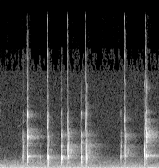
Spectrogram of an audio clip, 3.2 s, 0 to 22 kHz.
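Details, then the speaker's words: BMW N62 V8 Vanos solenoids, cleaned and switched with 12 volts on the bench: crisp, light clicks in quick irregular bursts. The solenoids are snapping cleanly and working normally. "we can also use 12 volts to activate them see how they're clicking"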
